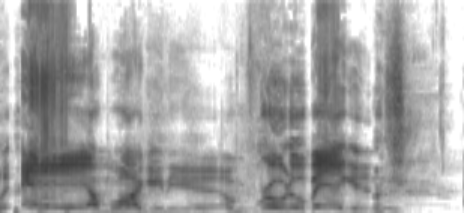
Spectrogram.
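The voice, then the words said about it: Yelling in a put-on New York accent. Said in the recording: “he yells in a New York accent constantly”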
